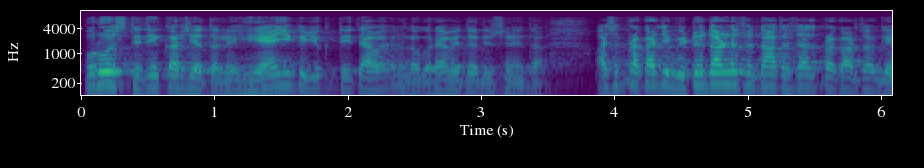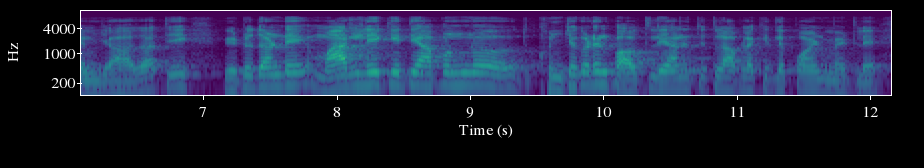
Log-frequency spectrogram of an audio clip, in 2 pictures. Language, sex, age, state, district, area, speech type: Goan Konkani, male, 60+, Goa, Canacona, rural, spontaneous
